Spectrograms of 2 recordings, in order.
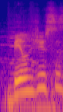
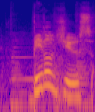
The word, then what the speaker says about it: Beetlejuice: The name spelled b e e t e l j u i c e was done as as a phonetically accurate pun due to people largely not knowing how to pronounce Beetlejuice at a glance.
